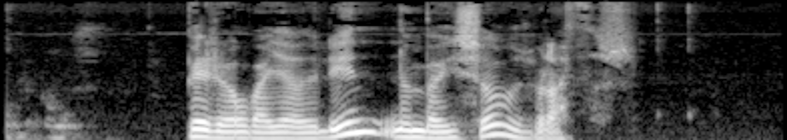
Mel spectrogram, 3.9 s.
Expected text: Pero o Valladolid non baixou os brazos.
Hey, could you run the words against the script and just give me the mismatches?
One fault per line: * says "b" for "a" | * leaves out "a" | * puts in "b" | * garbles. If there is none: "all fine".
all fine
